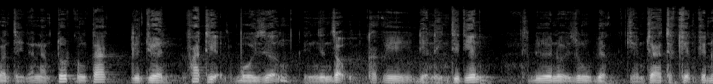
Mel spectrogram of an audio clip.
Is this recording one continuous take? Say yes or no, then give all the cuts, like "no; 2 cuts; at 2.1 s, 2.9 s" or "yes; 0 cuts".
yes; 0 cuts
